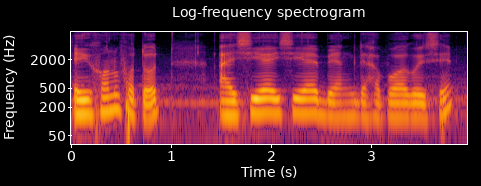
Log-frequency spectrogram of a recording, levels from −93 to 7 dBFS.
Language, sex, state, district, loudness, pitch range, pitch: Assamese, male, Assam, Kamrup Metropolitan, -17 LUFS, 125-155 Hz, 145 Hz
